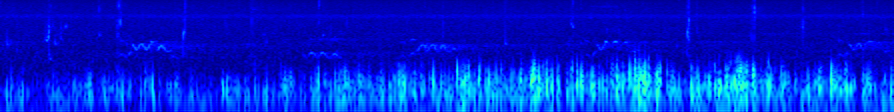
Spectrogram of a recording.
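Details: Loon calling in answer to other loons: short wavering, tremolo-like notes at mid pitch, given about five times at uneven intervals of one to two seconds, over heavy low rumbling and rustling noise close to the recorder.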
